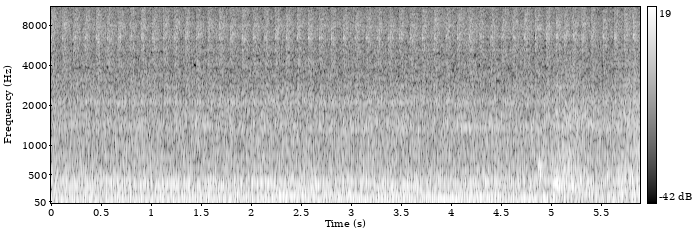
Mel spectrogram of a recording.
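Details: BMW E46 M3 S54 inline-six idling with a lumpy, uneven misfire that began suddenly at a stoplight; swapping coils didn't fix it, and the cause was a broken rocker arm retaining clip.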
